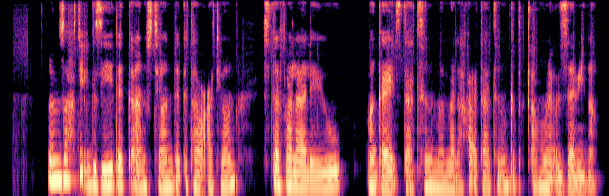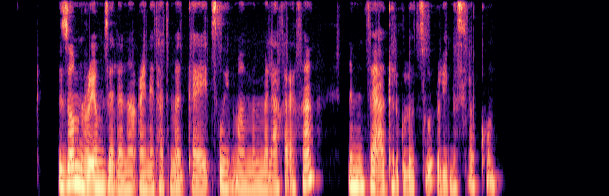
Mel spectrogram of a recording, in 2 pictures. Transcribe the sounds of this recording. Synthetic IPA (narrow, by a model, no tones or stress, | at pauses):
mɐmzaħt̪ʰiʔuɡize̞d̪ɐkʼːaʔanɨst̪ʰiwond̪ɐkʼːɨt̪ʰaβʕa̰t̪ʰion | z̥ɨt̪ʰɐfɐlalɐju | mɐɡajɛt͡sʼt̪ʰat̪ʰɨnmɐmɐlaxɐ̰ʕt̪ʰat̪ʰɨnkʰɨt̪ʼɨ̥kʼːɐmujɪʕɨzːɐβina | ʔɨzo̞mnɨɾiʔo̞mzɐlːɐnaʕajnɐt̪ʰat̪mɐɡajɛt͡sʼwɔjnmamɐmːɐlaxʕta | nɨmɨnt̪ʰajʔaɡɐlɡɨlo̞t̪z̥ɨwʕɨlujɪmɐslɐkʰːum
